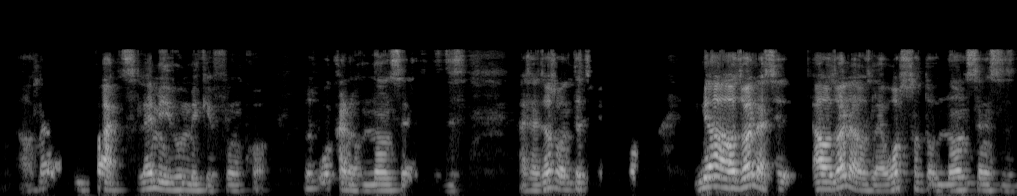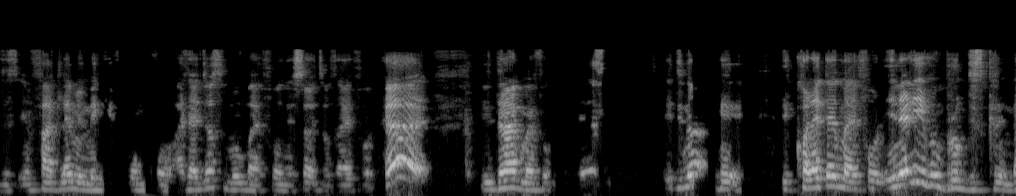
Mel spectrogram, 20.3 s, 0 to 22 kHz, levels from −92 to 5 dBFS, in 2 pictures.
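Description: No technical faults can be heard anywhere in this recording.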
